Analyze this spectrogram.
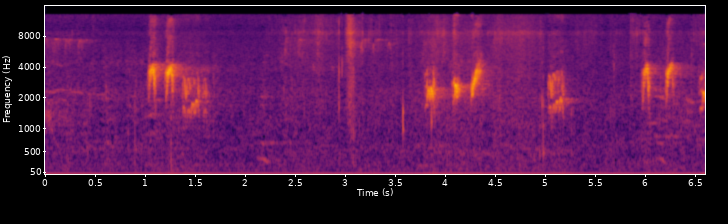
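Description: A bird calls loudly in short bursts of sharp chirps.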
